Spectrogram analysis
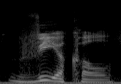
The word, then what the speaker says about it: vehicle: that is pronounced our vehicle vehicle as you can see over here the primary stress is put on the first syllable vehicular he kill LA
